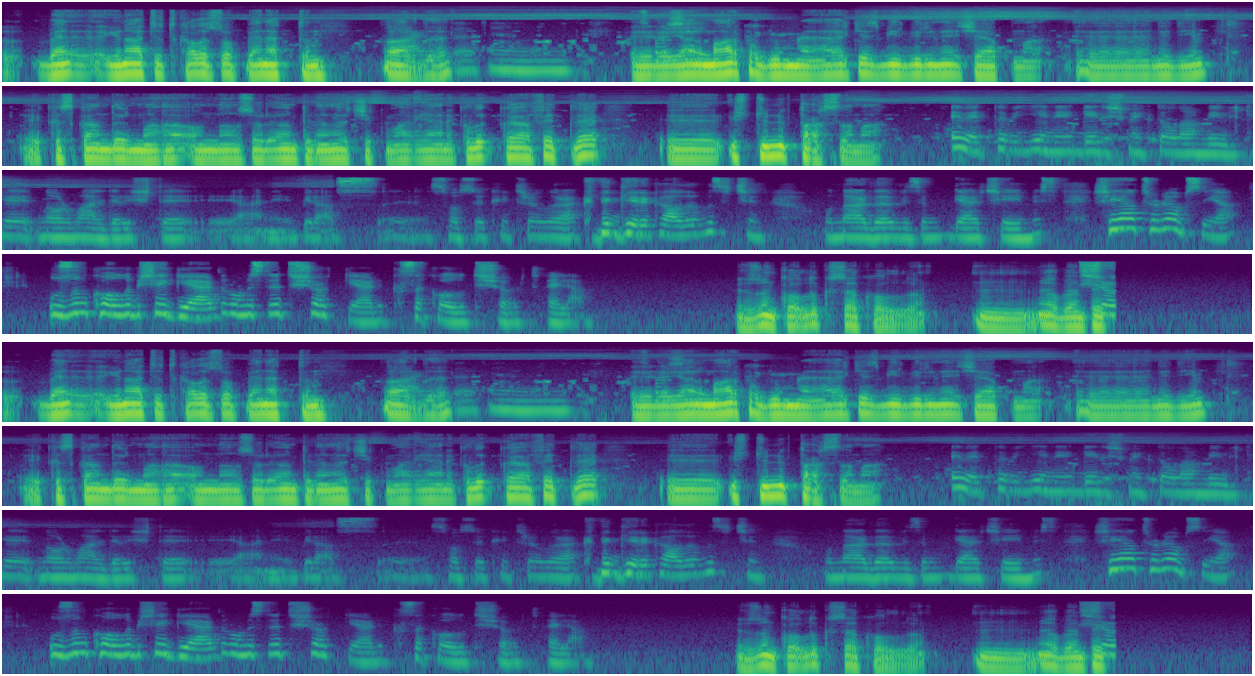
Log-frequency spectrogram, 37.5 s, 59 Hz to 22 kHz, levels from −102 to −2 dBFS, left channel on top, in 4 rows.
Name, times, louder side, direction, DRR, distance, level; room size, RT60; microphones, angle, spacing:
voice 1, 0.0-2.5 2.9-3.4 4.7-9.1 9.5-13.9 14.4-16.0 33.7-35.1 35.4-36.5, left 2 dB, 30° left, 0.7 m, -26 dB
sound 1, 1.7-10.9 11.5-20.2 20.7-21.3, left 11 dB, 60° left, 3.1 m, -51 dB
voice 2, 2.8-4.4 4.8-5.3 16.5-28.0 28.5-32.6 36.2-36.5, left 5 dB, 80° left, 1.2 m, -39 dB
head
